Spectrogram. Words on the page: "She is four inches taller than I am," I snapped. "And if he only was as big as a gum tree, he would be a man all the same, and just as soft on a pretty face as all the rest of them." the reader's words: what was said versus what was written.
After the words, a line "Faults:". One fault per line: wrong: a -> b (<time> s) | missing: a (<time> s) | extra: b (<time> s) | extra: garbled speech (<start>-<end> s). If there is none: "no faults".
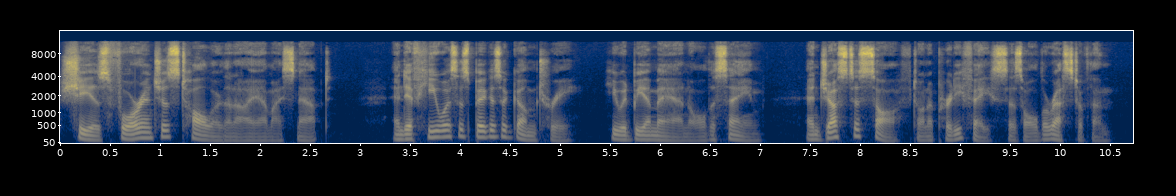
"She is four inches taller than I am," I snapped. "And if he was as big as a gum tree, he would be a man all the same, and just as soft on a pretty face as all the rest of them."
Faults:
missing: only (3.8 s)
